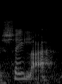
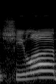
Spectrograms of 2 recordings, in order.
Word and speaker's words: Sheila: And a lot of people call me Sheila because my name is spelled like Sheila, but it's because my parents, you know, they just flat out named me Shayla. And in Spanish, the way that my name is spelled is the way you read it, and right here it's Sheila. So yeah, my name is confusing, but I was named after Sheila Durgal.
